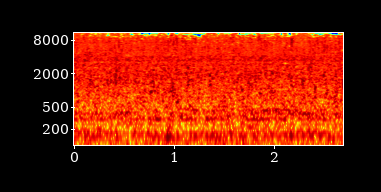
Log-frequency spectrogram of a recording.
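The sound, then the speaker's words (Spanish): River-like flowing water rushes in the background as a dense, continuous hiss. It stays steady and unbroken throughout, with no other sounds standing out. “y se oye un ruido. No sé si se oye atrás un ruido como de río.”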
